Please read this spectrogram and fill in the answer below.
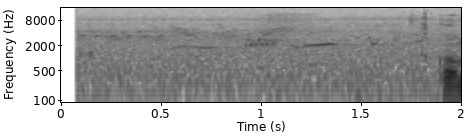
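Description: Faint steady outdoor background hiss with a few faint, short high chirps of songbirds; a man starts speaking right at the end.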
